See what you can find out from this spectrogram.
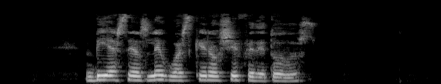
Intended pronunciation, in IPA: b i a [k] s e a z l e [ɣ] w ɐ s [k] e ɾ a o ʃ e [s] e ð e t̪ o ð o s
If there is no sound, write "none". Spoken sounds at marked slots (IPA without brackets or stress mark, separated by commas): none, ɣ, k, f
